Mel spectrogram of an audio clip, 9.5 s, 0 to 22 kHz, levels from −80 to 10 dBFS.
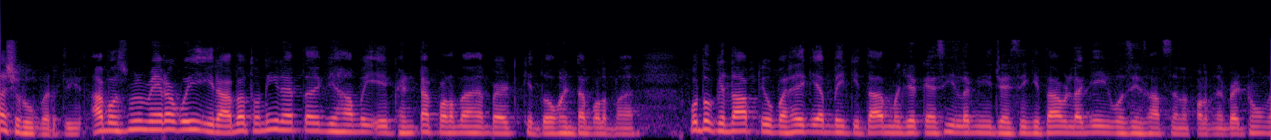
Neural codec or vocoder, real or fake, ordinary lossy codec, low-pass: codec, 16 kHz, 2 kbps, X-Codec, HuBERT features, trained on LibriSpeech; fake; none; none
